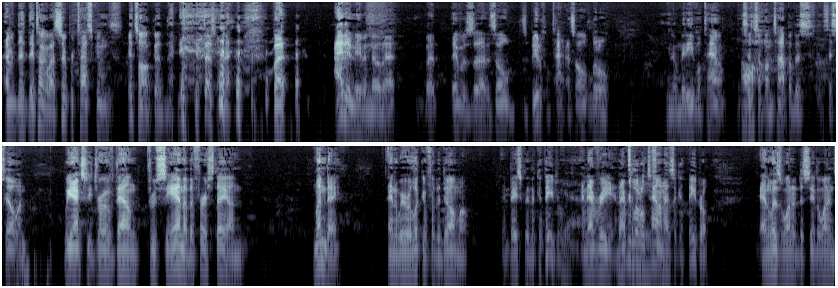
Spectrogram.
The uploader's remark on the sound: LIVE from the Ryder Cup. We are live from Rome and the Ryder Cup.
